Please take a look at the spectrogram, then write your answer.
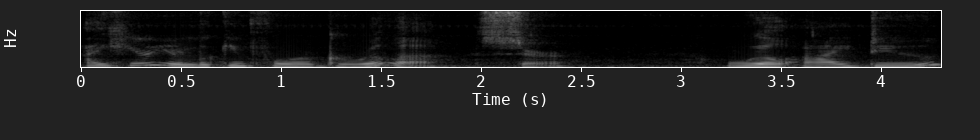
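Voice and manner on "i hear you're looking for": plain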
